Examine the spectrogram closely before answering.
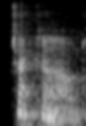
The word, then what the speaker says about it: checkout: together in one word check out it's one example check out these are always stressed on the first syllable and it makes a difference if you say check out or check out when I go to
